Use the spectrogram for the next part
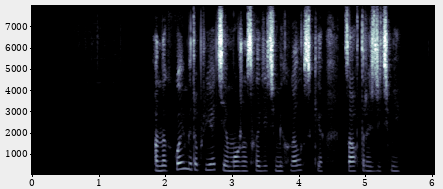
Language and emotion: Russian, neutral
